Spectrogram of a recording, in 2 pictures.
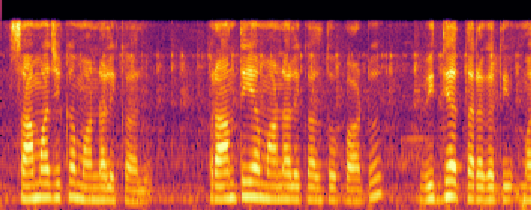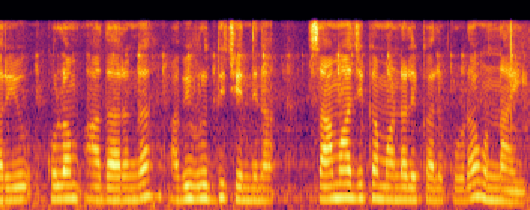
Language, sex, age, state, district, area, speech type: Telugu, female, 30-45, Telangana, Bhadradri Kothagudem, urban, spontaneous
